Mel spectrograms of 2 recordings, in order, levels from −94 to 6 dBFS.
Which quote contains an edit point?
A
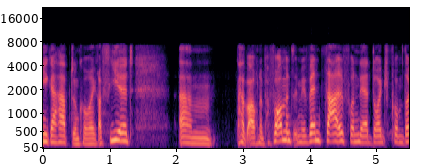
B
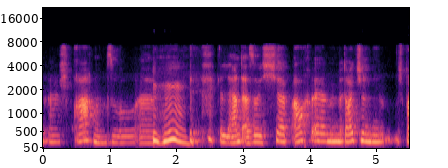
B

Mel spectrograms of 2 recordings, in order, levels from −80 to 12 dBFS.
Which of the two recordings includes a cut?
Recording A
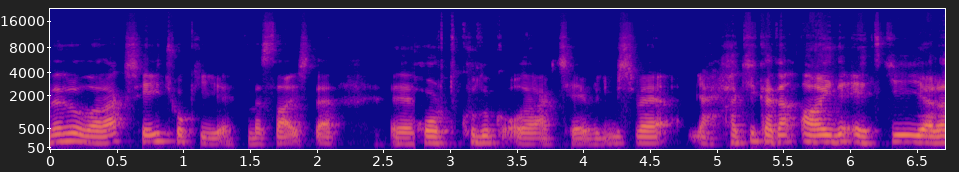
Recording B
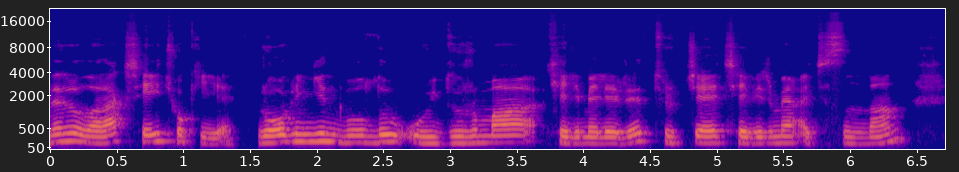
A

